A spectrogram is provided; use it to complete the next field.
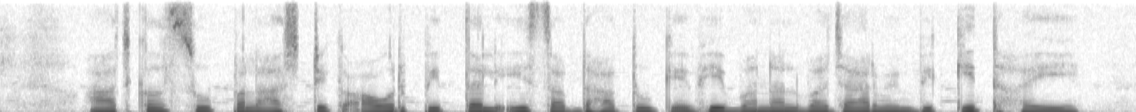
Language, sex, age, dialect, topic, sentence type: Magahi, female, 18-24, Central/Standard, banking, statement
